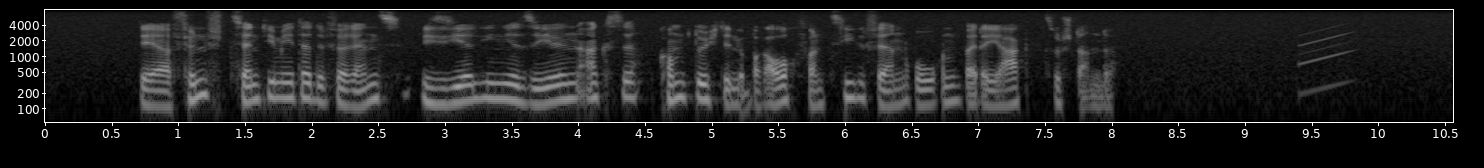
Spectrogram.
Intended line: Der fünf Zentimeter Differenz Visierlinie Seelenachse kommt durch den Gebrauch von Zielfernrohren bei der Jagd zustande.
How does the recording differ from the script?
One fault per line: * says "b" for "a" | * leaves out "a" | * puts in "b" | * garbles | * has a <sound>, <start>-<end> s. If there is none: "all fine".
* has a chirp, 9.4-9.9 s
